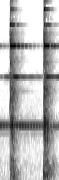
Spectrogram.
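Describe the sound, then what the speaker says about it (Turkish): Two bright rings from a tabletop tap bell pressed during a colorful cup-stacking game at home, each a sharp strike with a ringing tail, about two-thirds of a second apart and with no talk. "kazanan hemen zile basıyor değil mi Lina'cığım?"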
